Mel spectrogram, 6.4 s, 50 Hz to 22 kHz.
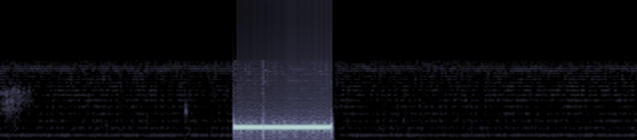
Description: Ringback tone (Europe, 425 Hz).
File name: out- -2033- - - .23775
